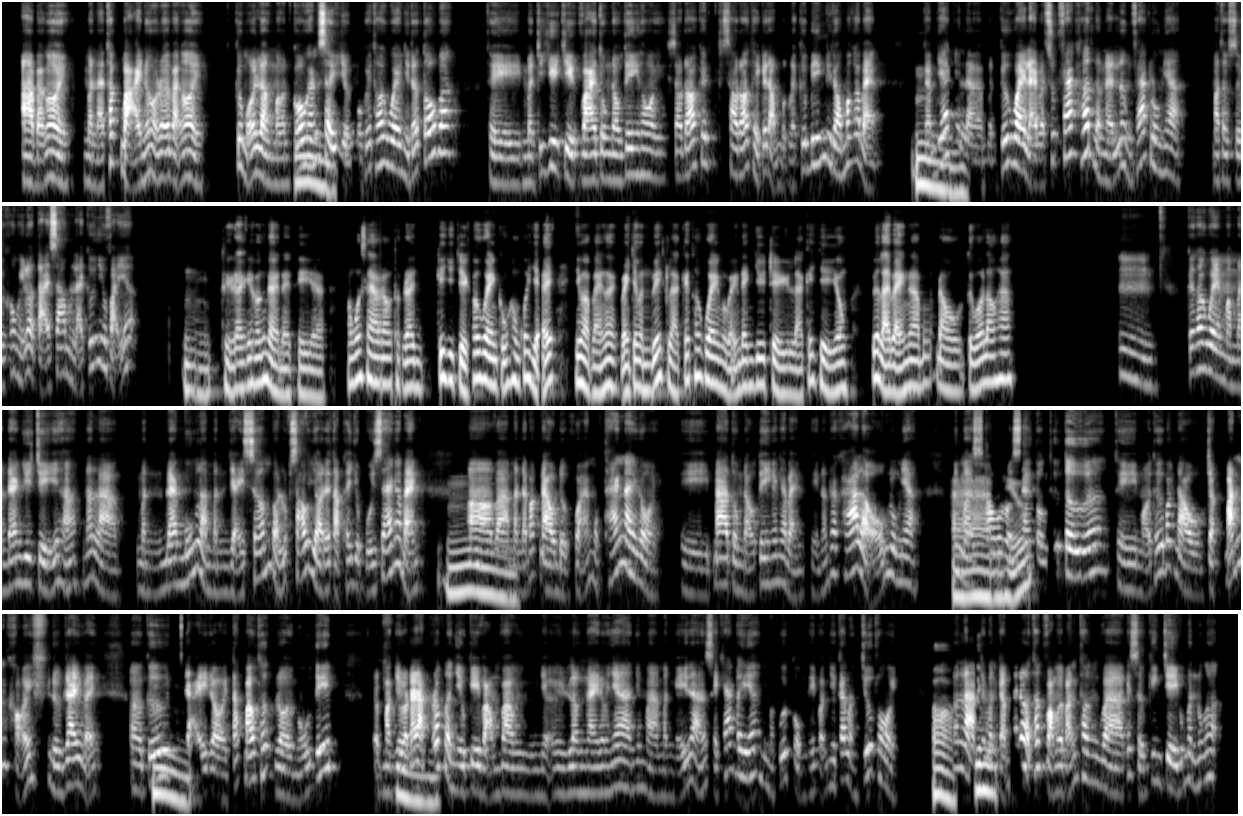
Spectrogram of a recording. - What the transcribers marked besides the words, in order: tapping; laugh
- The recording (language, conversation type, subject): Vietnamese, advice, Tại sao tôi lại mất động lực sau vài tuần duy trì một thói quen, và làm sao để giữ được lâu dài?
- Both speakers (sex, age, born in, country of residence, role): male, 20-24, Vietnam, Vietnam, user; male, 25-29, Vietnam, Vietnam, advisor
